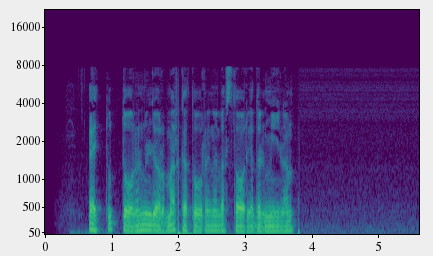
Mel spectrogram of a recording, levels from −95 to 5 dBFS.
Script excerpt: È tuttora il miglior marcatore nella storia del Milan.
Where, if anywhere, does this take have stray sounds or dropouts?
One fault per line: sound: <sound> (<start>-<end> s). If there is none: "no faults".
no faults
